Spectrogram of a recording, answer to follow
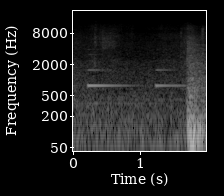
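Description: Car's interior warning chime: a single steady tone repeating about once a second, each note fading out, heard twice. Near the end comes a thump, the loudest sound.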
